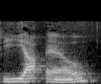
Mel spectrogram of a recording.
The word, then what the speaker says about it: Jael: But Sisera fled away on foot to the tent of Jael, or technically in the Hebrew, it's Yael, because there's no hard J sounds in Hebrew. He fled away on foot to the tent of Jael,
